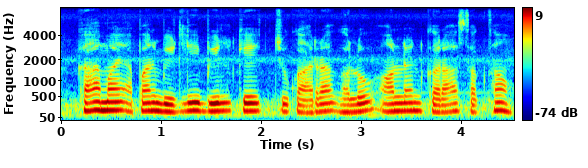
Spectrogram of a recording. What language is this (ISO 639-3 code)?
hne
